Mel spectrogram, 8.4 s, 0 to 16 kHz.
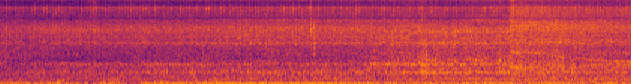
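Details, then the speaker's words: Used Hyundai Verna 1.6 SX VTVT petrol idling: steady, smooth low hum with no misses, knocks or puffing; seller calls the engine excellent, with no gas or oil coming out. "బండి engine sound వినండి friends చాలా smooth గా excellent గా ఉంటది బండి engine అయితే"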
